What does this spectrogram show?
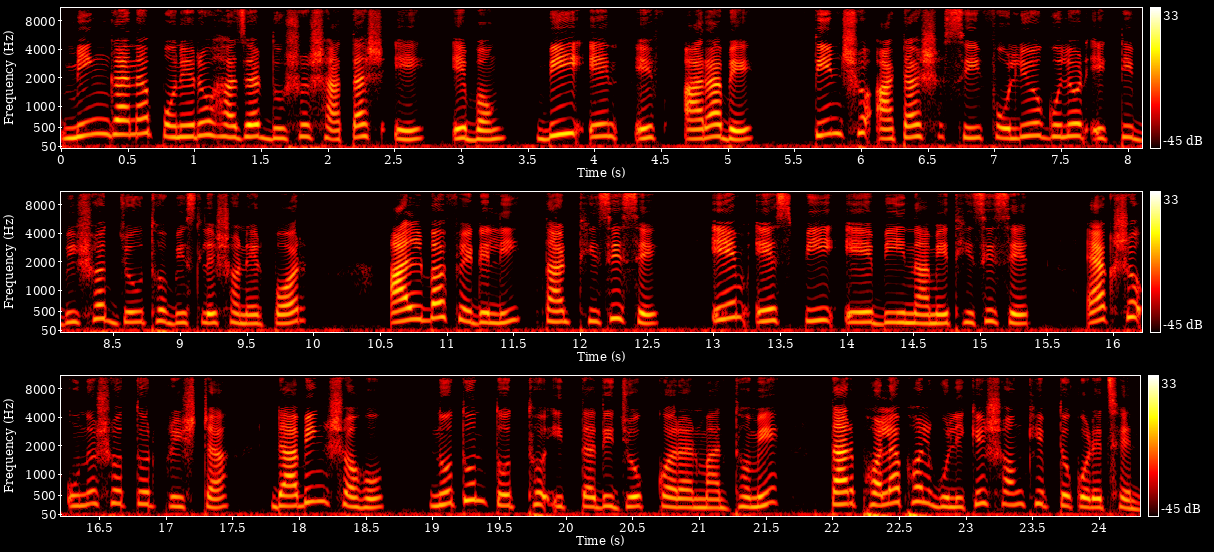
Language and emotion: Bengali, neutral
